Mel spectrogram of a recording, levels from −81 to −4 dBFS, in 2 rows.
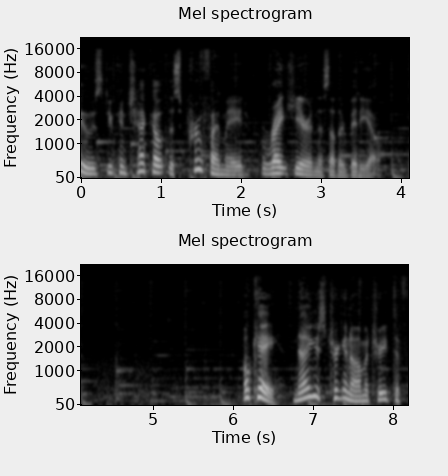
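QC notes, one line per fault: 4.31 to 4.51 s, comfort noise in place of the background: for 200 ms the real background gives way to steady, featureless hiss about 4 dB quieter, likely from discontinuous transmission pausing the stream.
4.81 to 4.95 s, comfort noise in place of the background: for 140 ms the detailed background is again swapped for flat synthetic noise about 4 dB lower, likely a DTX gap filled by the receiver.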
